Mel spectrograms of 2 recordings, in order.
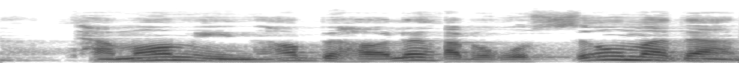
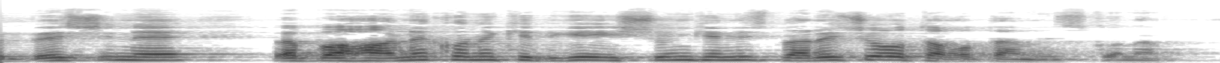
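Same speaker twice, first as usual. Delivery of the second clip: normal talking voice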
